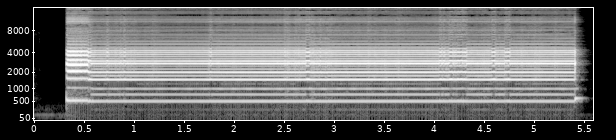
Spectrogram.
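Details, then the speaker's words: Sunbeam Centurion 45-31 smoke detector (rebranded Cerberus GuardION FB-1, about 1978), Duracell battery, second test-button press: one loud steady shrill tone about five seconds, cut off cleanly; horn works, relatively healthy. "um this one actually kind of sounds kind of healthy um relatively but yeah one more test"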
